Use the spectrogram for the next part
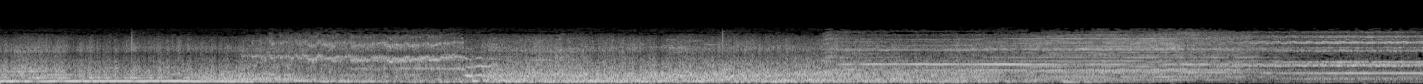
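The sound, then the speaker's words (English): A loud sound effect of a truck approaching and crashing: a heavy engine roars steadily while tires screech and squeal over it, the dense noise churning and shifting midway, with no voices. “Look out, Sam. A truck. Turn the wheel. Go off the road.”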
